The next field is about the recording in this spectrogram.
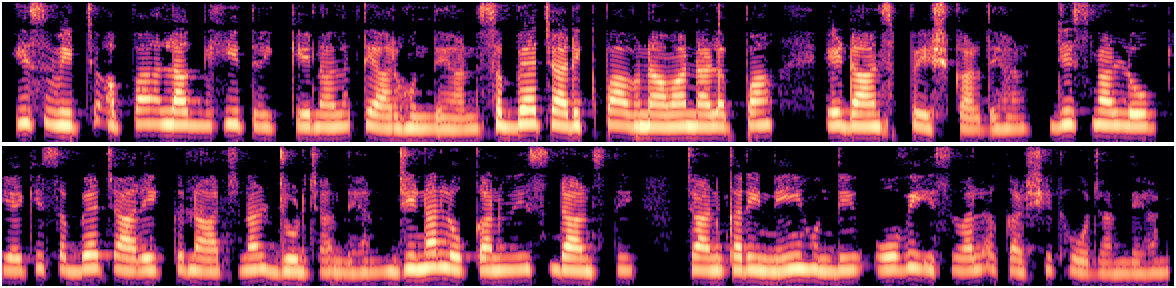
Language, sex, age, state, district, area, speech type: Punjabi, female, 18-30, Punjab, Rupnagar, urban, spontaneous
